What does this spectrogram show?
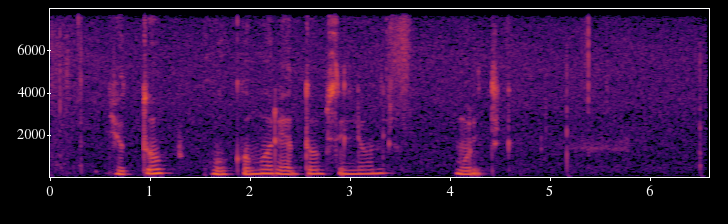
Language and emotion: Russian, sad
